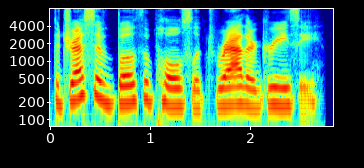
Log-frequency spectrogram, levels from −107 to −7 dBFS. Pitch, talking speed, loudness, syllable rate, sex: 195 Hz, 190 wpm, -21 LUFS, 4.9 syllables/s, female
